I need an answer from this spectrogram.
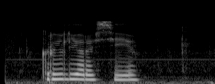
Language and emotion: Russian, neutral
